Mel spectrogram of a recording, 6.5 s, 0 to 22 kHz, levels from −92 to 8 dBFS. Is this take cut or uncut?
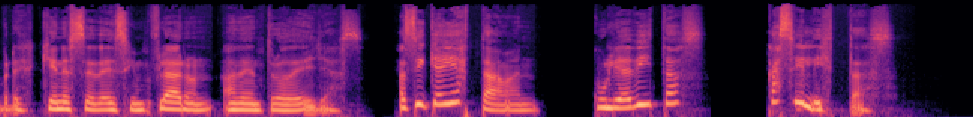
cut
